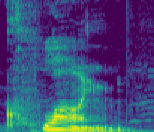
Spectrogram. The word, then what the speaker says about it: climb: I would climb. Would 是虚爆破，climb 后面这个 b 是不发音的。I would climb Everest.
